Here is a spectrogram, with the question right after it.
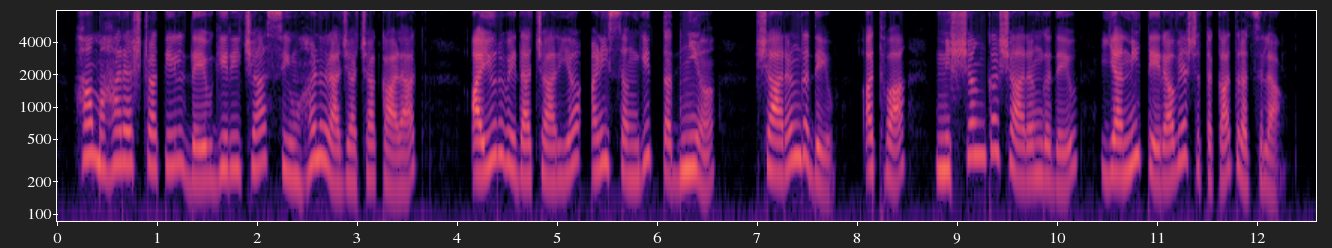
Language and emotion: Marathi, neutral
